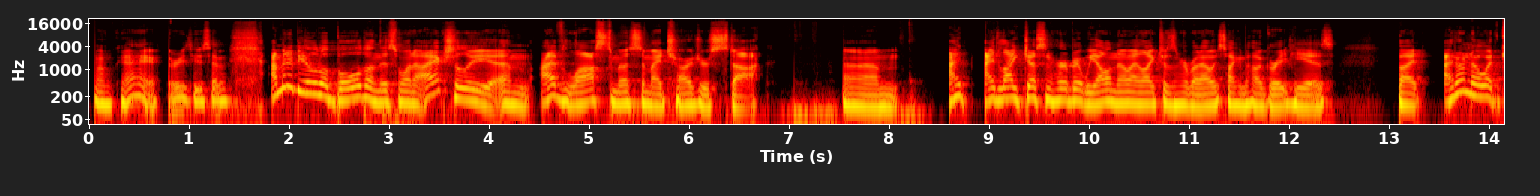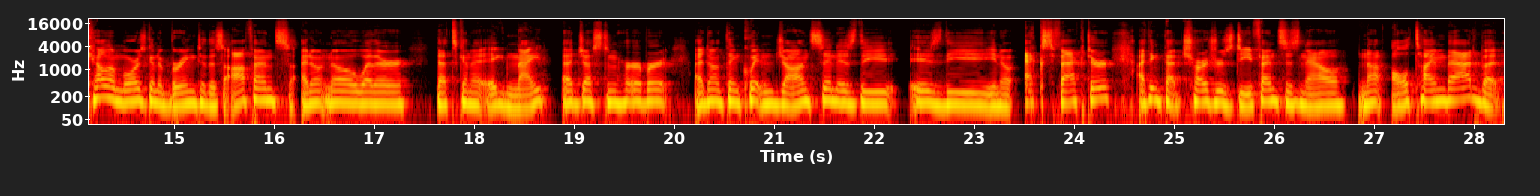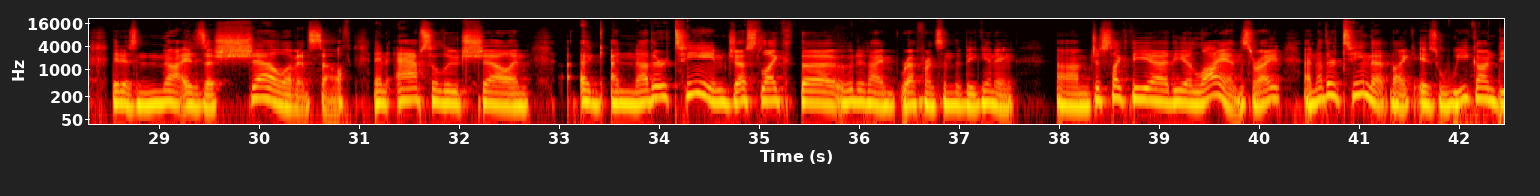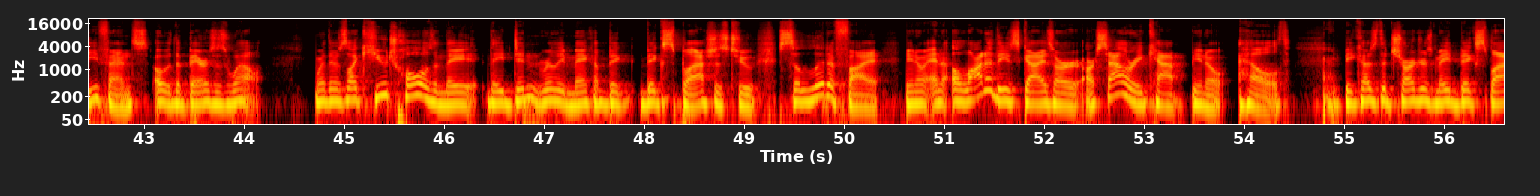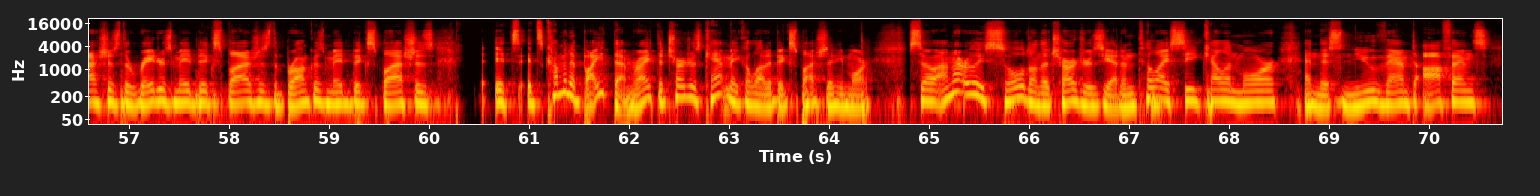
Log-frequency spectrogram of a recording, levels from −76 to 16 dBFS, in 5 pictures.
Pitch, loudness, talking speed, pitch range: 140 Hz, -21 LUFS, 190 wpm, 130-155 Hz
